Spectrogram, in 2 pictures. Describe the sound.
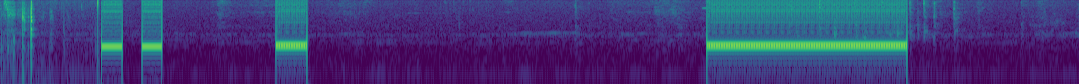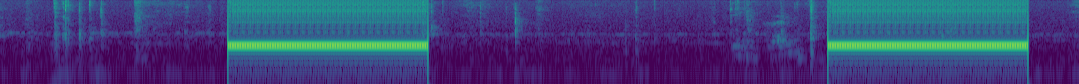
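Telephone ringback heard while a call is transferred to voicemail: a few short beeps at first, then three long steady ring tones of about two seconds each, separated by silent gaps of several seconds.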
